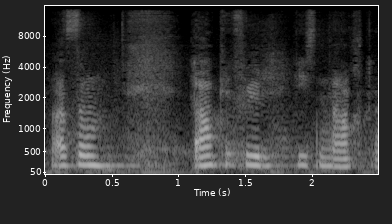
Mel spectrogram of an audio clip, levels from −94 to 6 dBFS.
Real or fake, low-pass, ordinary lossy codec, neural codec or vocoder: fake; 14.4 kHz; AAC, 48 kbps; codec, 44.1 kHz, 2.6 kbps, DAC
